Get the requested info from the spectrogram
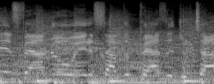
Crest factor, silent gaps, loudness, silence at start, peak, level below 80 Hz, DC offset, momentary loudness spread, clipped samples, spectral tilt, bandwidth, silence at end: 14 dB; none; -16 LUFS; 0 s; -2 dBFS; -30 dBFS; under 0.1%; 2 LU; under 0.1%; -4.5 dB/octave; over 20 kHz; 0 s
